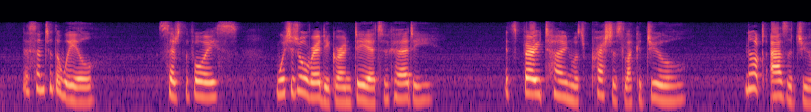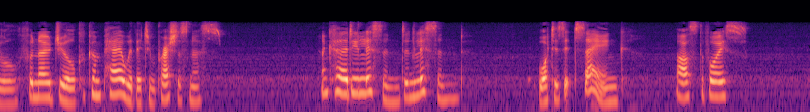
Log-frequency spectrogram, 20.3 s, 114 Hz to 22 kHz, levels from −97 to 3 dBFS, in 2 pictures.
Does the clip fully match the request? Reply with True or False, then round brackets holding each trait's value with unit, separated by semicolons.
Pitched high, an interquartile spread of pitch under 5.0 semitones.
False (230 Hz; 5.4 semitones)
